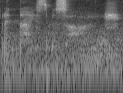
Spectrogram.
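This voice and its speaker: Young woman, ASMR host persona: breathy whisper, unhurried, girly and self-admiring. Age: young adult. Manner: breathy, slow, vain, girly intimacy. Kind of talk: whispered ASMR role-play. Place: small bedroom, indoors.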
